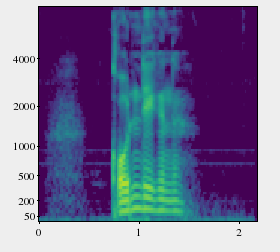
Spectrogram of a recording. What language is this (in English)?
Danish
